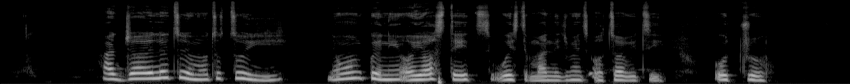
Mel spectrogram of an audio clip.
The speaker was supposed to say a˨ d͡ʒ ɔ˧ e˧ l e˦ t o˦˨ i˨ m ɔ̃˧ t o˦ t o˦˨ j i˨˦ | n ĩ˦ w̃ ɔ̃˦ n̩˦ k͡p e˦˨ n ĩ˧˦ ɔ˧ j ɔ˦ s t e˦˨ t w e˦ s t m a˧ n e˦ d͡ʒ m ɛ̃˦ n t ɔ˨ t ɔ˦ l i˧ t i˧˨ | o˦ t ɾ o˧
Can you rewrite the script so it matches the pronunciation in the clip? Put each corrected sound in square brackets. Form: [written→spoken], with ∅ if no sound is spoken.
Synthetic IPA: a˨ d͡ʒ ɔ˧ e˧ l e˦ t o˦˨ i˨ m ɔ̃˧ t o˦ t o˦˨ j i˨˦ | n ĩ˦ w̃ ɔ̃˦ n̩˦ k͡p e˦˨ n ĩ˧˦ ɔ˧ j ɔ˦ s t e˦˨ t w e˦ s t m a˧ n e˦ d͡ʒ m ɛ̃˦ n t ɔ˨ t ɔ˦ [l→ɾ] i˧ t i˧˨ | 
